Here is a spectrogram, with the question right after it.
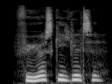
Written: førerskikkelse

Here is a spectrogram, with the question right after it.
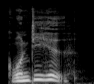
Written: GRUNDIGHEDEN

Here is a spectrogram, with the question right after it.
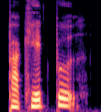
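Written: paketbåd

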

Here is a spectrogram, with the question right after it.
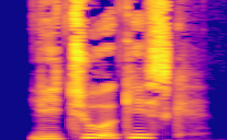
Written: liturgisk

